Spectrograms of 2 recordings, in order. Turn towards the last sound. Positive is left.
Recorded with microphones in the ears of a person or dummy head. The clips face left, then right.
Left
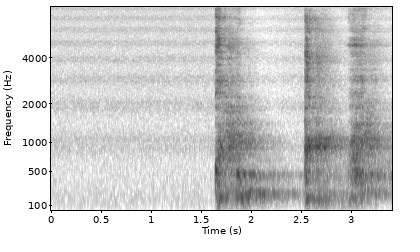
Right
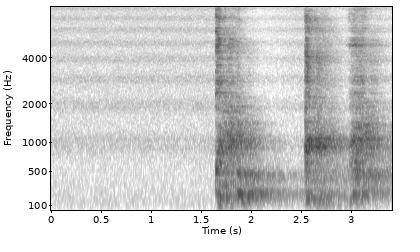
turn(degrees=75)  # may be behind; listen again after turning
